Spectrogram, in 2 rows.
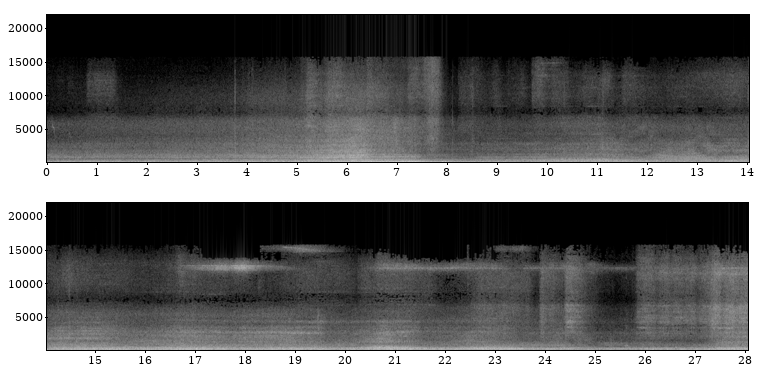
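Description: Class 66 diesel-electric locomotive's two-stroke V12 engine running as it approaches and passes close by, loudest about seven seconds in. Then comes the steady rumble of loaded container wagons rolling past on the rails.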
